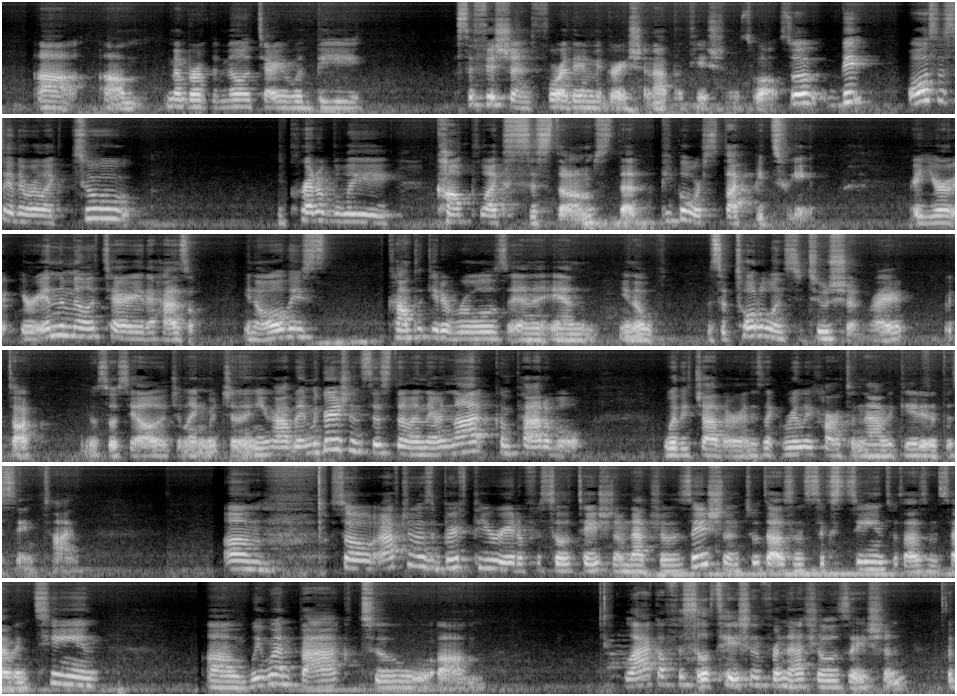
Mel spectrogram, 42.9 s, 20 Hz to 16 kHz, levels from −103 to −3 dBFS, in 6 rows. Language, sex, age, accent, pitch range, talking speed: English, female, 20-39, American, 175-240 Hz, 155 wpm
